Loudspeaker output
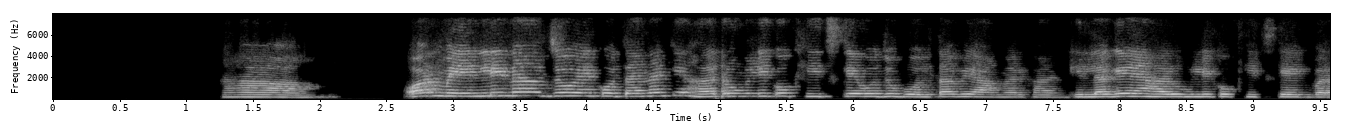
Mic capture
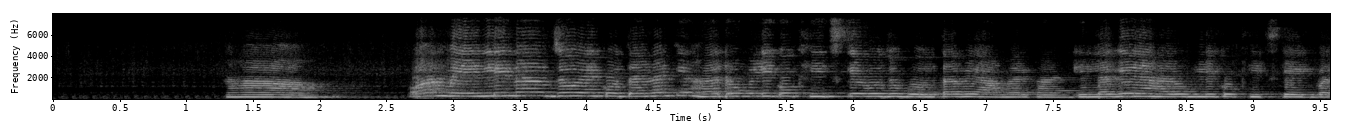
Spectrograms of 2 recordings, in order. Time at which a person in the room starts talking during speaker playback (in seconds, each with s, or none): none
